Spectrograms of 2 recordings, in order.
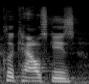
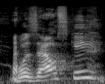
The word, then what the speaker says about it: Kluskowski: Is to talk about Matt Kluskowski's Photoshop system. Dude, you totally pronounced it right before we were on. Kluskowski. Wazowski?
